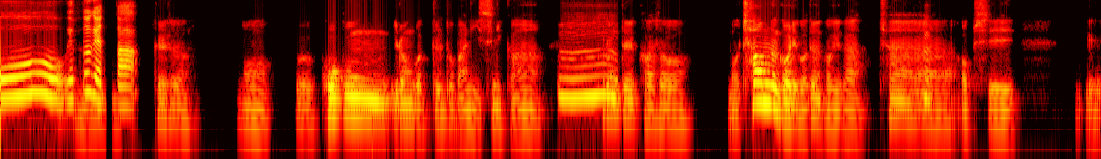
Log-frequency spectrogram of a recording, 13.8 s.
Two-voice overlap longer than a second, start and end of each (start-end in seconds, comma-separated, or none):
none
